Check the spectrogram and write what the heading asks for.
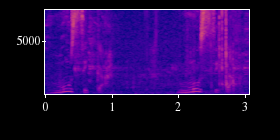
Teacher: the emphasis is on the u it's on the first syllable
